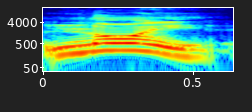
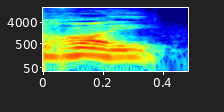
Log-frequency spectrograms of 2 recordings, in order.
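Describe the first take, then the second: First: The name begins with an L sound. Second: The name begins with an R sound. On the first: "le R, ils entendent ça comme un L" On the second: "mon nom c'est Roy"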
